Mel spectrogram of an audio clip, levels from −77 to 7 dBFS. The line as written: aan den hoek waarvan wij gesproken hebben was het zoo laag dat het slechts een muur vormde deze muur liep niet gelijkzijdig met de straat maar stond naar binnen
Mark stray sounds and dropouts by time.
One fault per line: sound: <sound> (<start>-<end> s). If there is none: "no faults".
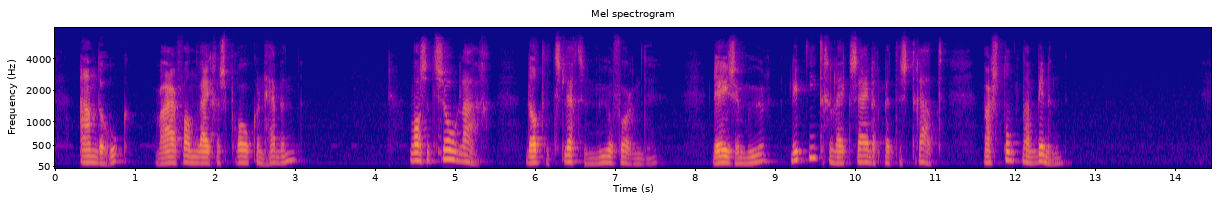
no faults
